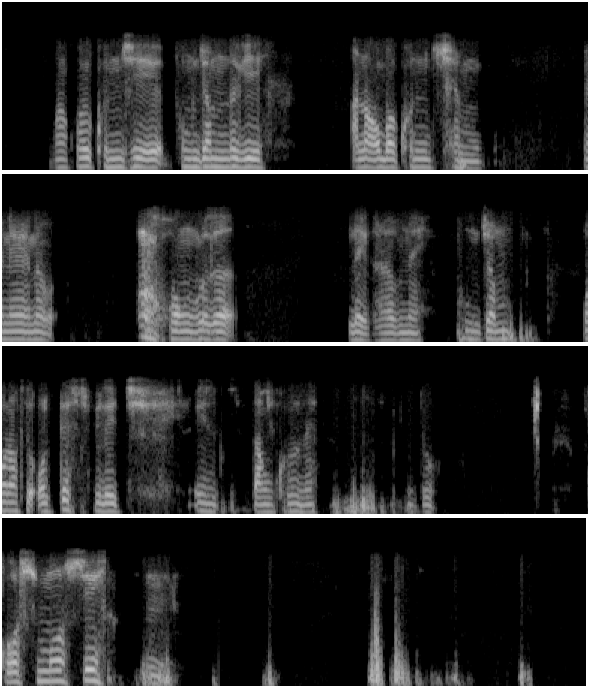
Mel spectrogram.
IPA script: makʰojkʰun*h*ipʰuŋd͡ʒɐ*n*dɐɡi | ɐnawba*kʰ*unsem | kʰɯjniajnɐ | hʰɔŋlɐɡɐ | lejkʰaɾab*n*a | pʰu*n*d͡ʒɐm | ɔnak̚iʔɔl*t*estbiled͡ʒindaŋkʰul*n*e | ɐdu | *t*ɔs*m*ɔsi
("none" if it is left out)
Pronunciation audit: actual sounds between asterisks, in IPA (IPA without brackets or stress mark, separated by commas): s, m, kʰ, n, ŋ, t, n, k, m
